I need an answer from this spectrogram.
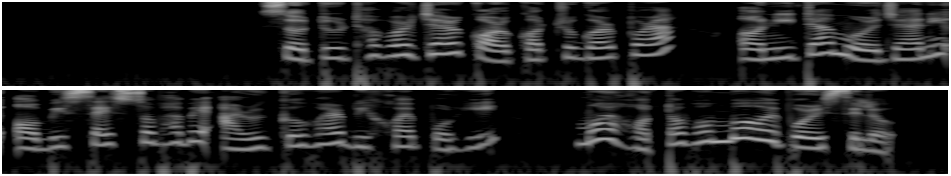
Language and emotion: Assamese, surprised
